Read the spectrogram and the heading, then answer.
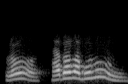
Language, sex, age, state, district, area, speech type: Bengali, male, 18-30, West Bengal, Bankura, urban, conversation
